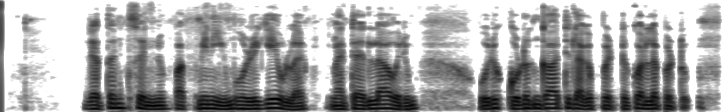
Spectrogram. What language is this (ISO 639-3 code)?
mal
